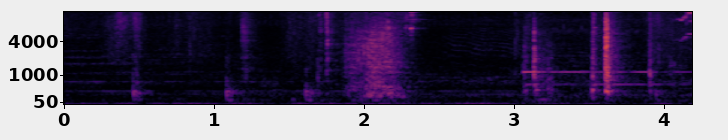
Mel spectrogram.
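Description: Heavy footsteps thud on a wooden floor.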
